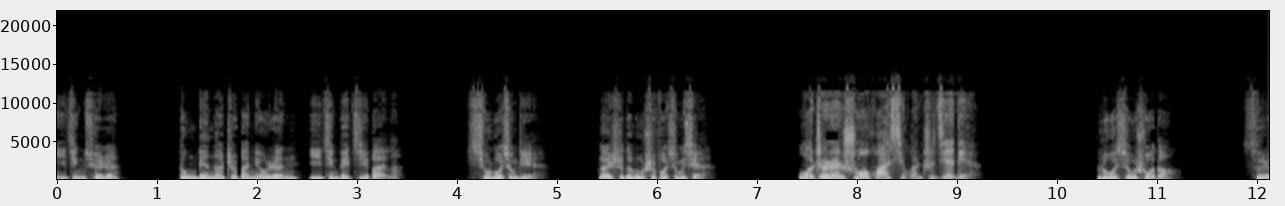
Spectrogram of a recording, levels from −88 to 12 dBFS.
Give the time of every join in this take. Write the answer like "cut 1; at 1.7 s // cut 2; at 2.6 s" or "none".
cut 1; at 7.3 s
